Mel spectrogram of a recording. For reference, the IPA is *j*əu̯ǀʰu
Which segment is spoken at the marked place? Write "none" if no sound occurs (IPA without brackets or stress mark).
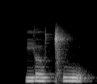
j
